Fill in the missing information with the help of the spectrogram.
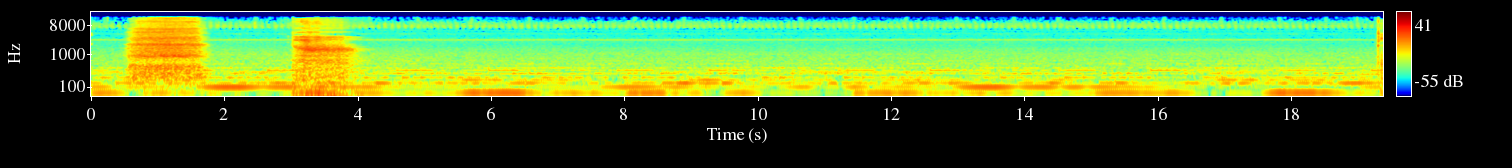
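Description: Crickets chirp steadily in a thin, high-pitched drone throughout, over a low background hum, with two brief breathy whooshes near the start.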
